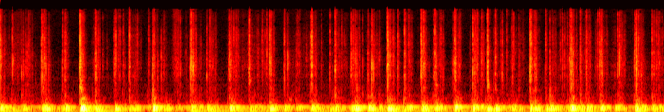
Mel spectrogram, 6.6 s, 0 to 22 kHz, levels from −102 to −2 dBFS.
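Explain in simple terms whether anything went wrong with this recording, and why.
Nothing went wrong with this recording on the technical side: the sounds in it come through steadily, with no dropouts, glitches or interruptions anywhere along the way.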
